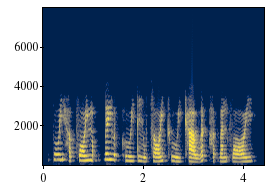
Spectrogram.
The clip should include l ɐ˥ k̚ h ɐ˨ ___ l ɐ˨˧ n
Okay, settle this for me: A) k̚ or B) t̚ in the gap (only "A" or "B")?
A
